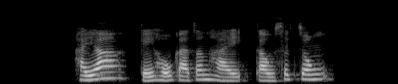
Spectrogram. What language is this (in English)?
Cantonese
